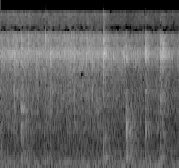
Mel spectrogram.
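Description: Leftover chapati noodles sizzle steadily as they are sautéed and stirred in a pan, with occasional scraping strokes of a spatula close by and no voices.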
